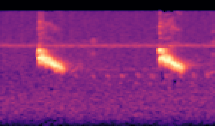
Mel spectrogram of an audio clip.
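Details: A Carolina wren, making a bit of noise while preening, gives two high, slurred notes that drop in pitch, about one and a half seconds apart, over a faint steady high hum.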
